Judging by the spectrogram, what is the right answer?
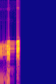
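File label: Dispatch 1, P25; WSO DISP 1; wake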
